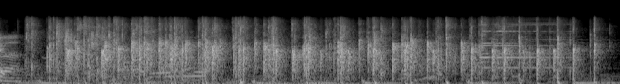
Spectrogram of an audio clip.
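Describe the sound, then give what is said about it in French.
An audience breaks into sustained applause, a dense wash of clapping that stays loud and steady for several seconds, with a few voices mixed in. “On peut l'applaudir.”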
